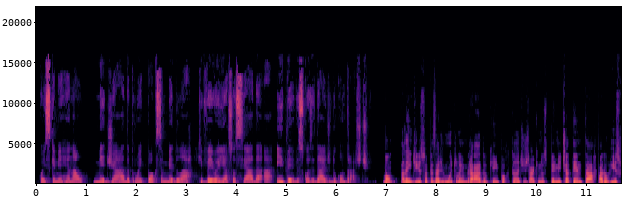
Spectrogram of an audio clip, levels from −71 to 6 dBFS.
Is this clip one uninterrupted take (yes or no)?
yes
